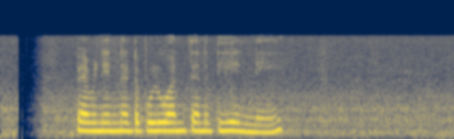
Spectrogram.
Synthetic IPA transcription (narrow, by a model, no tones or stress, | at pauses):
pæminenːəʈəpuluʋant̪ænət̪ijenːe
